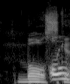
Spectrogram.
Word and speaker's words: Måneskin: I fucking hate these bands like Greta Van Fleet, Måneskin, whoever the hell they're, however you pronounce that. These bands that just Måneskin.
